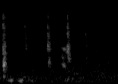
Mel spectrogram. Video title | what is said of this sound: Mail, coin chat what every | if you shake it, you can hear the money in the back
